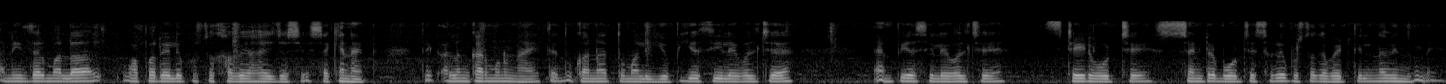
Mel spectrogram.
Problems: background sounds at intervals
